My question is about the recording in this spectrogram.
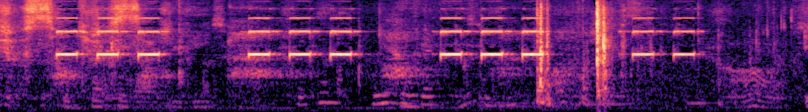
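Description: Telephone keypad beeping as a number is dialled: eleven short beeps on one pitch, mostly in quick runs of three, with two sharp clicks about four seconds in.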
